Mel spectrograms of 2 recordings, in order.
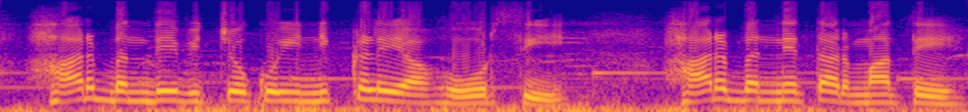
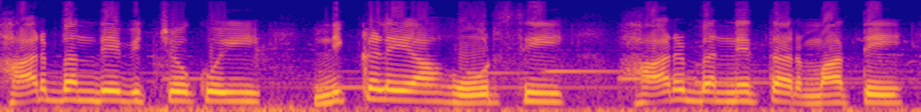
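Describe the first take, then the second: No difference in how they are said.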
